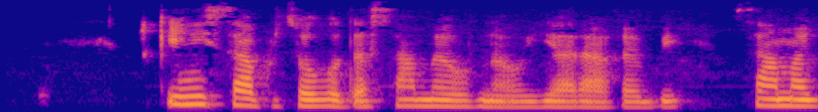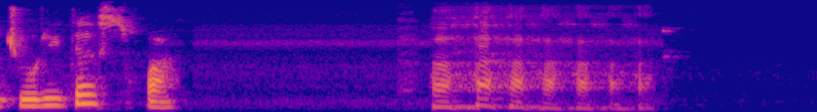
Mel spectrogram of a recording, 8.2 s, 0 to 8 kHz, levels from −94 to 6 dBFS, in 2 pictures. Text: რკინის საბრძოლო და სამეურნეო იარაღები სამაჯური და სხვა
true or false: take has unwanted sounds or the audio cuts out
true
